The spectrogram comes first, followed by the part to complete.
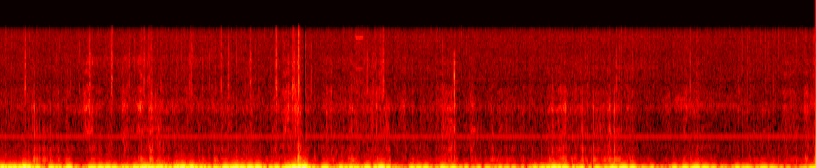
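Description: Handling noise from a camera in a rubber case carried on a walk: irregular rubbing and knocks over a low rumble, with one sharp knock about three seconds in and a faint steady whine.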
